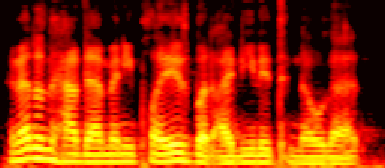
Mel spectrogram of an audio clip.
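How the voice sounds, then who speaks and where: Dj guy just chatting on a podcast, normal mid pitch, casual slangy talk. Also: fast talker, darkish tone. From California, United States. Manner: casual slangy speech with mild swearing. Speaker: DJ and podcast participant.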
